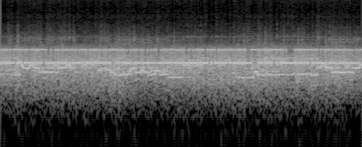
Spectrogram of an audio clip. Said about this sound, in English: In the case of noise or Morse broadcast, after the header, the message is sent out in Morse code or a group of tones known as a data burst.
